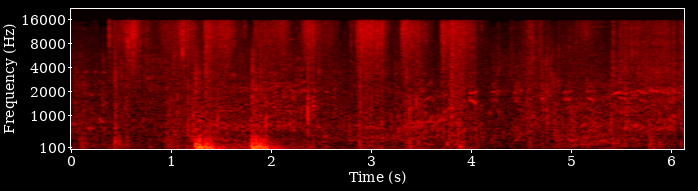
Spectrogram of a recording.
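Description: Footsteps crunch on grass.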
